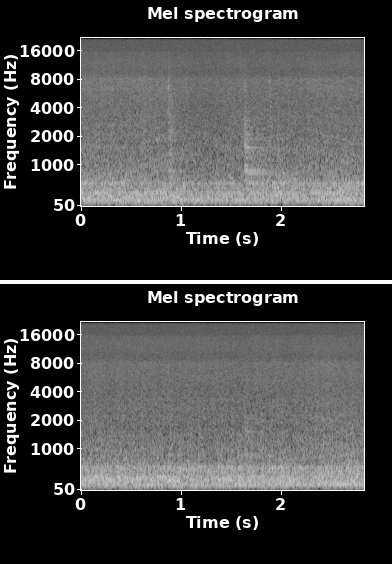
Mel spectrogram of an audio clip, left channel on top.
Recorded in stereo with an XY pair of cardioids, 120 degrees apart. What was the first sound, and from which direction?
Only background noise.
